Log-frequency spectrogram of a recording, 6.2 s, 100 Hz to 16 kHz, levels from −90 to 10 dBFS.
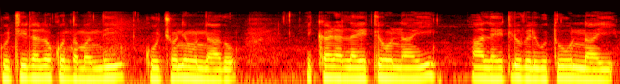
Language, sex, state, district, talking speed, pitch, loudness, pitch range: Telugu, male, Telangana, Hyderabad, 105 wpm, 140 Hz, -14 LUFS, 135-145 Hz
